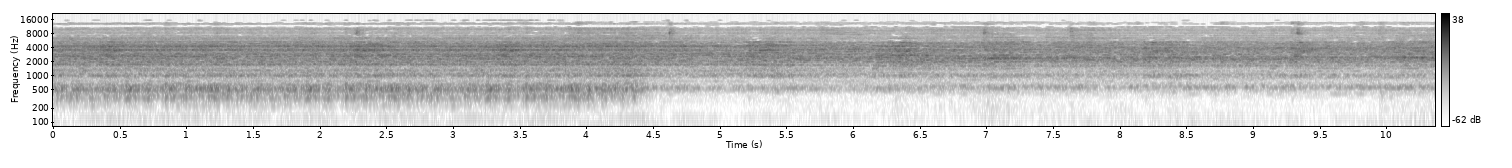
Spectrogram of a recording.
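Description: MTH Premier Empire State Express model steam locomotive's Proto-Sound 3 boiler blowdown effect: a loud rushing hiss of steam from its onboard sound system that cuts off suddenly about four and a half seconds in. A fainter steady hiss carries on after it.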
